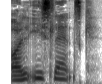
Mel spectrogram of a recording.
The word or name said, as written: oldislandsk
